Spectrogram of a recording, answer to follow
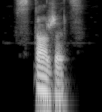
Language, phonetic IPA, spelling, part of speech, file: Polish, [ˈstaʒɛt͡s], starzec, noun, Pl-starzec.ogg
